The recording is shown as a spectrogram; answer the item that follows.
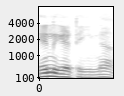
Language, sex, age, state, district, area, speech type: Tamil, male, 45-60, Tamil Nadu, Namakkal, rural, spontaneous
